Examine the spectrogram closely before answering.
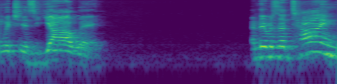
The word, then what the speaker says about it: Yahweh: So for a time scholars thought well you val and pronounce it as Jehovah. The vast majority of scholars believe that is incorrect now that it should pronounce something like Yahweh.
